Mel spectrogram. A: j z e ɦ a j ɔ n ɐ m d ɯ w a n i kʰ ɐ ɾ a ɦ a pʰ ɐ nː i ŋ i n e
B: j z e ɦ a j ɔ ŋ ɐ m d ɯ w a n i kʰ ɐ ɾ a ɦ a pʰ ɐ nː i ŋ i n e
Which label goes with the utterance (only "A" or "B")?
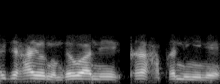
B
